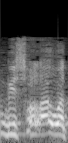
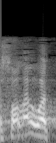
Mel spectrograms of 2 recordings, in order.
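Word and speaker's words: Shalawat: pakai ilmu cara membacanya ada orang yang pahamnya Oh belawat begitu naik Harus baca shelawat bukan ya belawat itu jamak dari kata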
